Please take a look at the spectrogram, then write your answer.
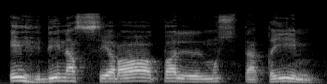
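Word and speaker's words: اهدنا الصراط المستقيم: Jadi jumhur ulama itu memakai membacanya dengan huruf shad ya. Ada pula shad itu diganti huruf zai ya. Jadi zhur ulama kita kebanyakan bukan kebanyakan tapi masyarakat yang menganut paham riwayat Imam Hafim itu kita membacanya dengan shad, yaitu ihdinasirat mustaqim. Namun ada riwayat lain itu cara membacanya bukan shad tapi zai yaitu ihdinazzirathal mustaqim. Namun keduanya benar ya.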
